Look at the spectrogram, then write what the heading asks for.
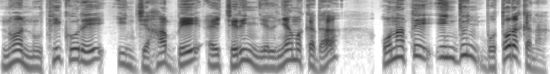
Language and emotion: Santali, disgusted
